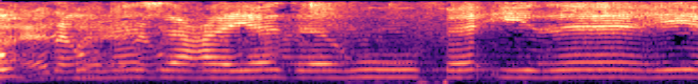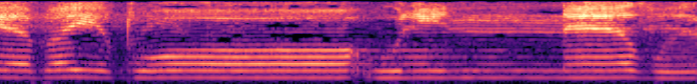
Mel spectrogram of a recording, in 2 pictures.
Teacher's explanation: المد في بيضاء ده مد أقل حاجة فيه أربعة. فأنت جبت كده ثلاثة ونص.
